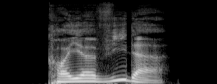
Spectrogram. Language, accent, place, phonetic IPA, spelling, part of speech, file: German, Germany, Berlin, [ˌkɔɪ̯ə ˈviːdɐ], käue wieder, verb, De-käue wieder.ogg
- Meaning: inflection of wiederkäuen: 1. first-person singular present 2. first/third-person singular subjunctive I 3. singular imperative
